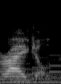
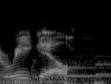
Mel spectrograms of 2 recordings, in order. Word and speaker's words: Rigel: aldebaran altair antares and rigel okay although although the sheik pronounced it regal and now kathy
